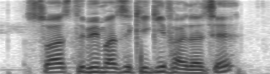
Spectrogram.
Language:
Magahi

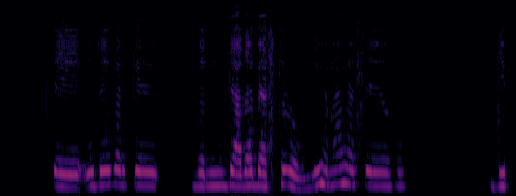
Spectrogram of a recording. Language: Punjabi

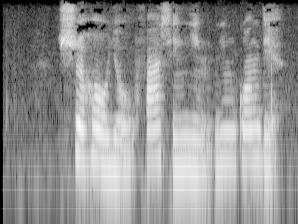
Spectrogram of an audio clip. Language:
Chinese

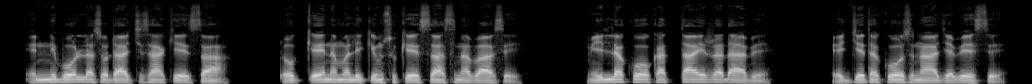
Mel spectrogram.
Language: Oromo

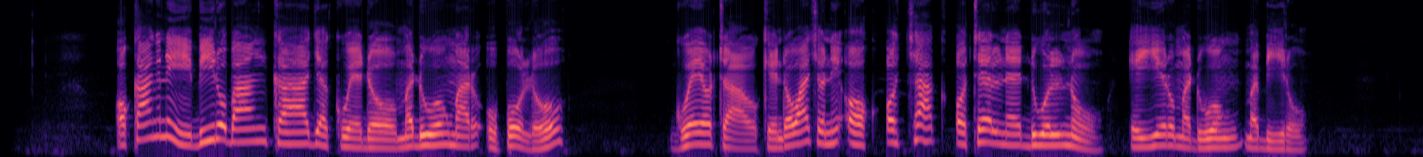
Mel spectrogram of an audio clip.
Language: Luo (Kenya and Tanzania)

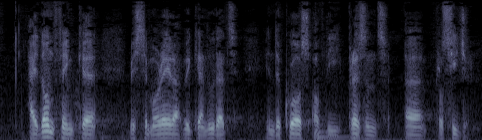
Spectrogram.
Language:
English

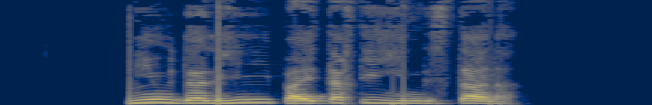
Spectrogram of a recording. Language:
Central Kurdish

